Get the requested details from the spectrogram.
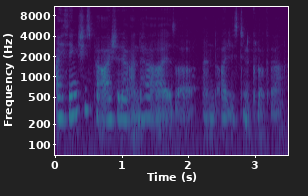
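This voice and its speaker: A woman with a British accent at a fairly quick pace, over noticeable background noise. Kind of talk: makeup tutorial chat. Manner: soft-spoken, usually speaks quietly.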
